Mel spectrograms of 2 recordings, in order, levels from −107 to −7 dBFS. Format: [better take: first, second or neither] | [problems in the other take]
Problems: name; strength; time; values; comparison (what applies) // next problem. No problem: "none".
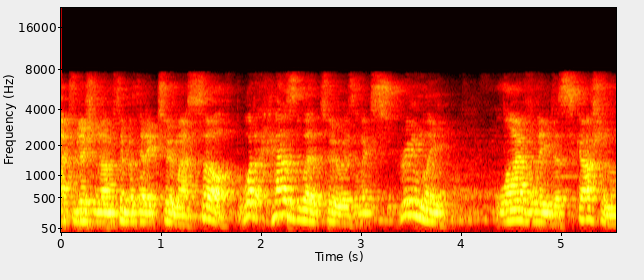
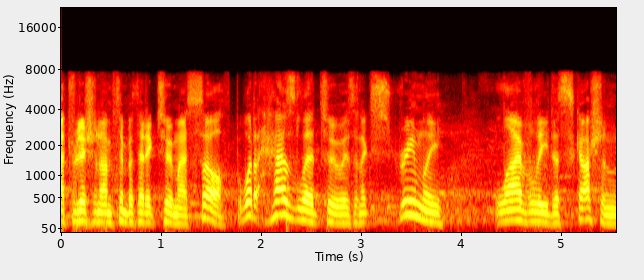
second | room echo; dies away in 0.6 s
